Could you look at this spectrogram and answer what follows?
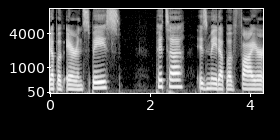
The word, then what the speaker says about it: Pitta: Vata, which is spelled V-A-T-A, Pitta, P-I-T-T-A, and Kapha, K-A-P-H-A. Vata, Pitta, and Kapha.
